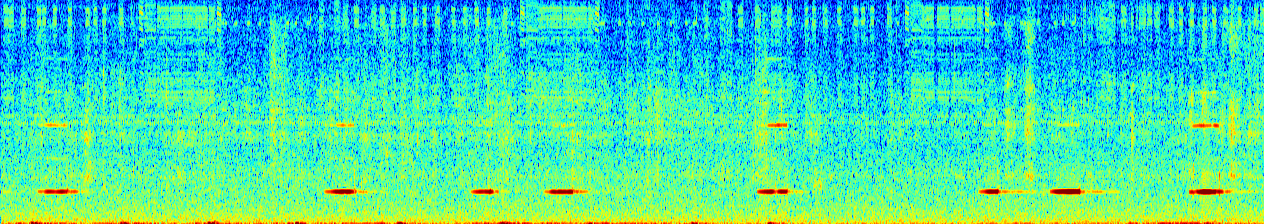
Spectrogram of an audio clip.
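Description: Short, flat, whistle-like beeps at one high pitch, about eight spaced irregularly, over low thumps of wind buffeting and footsteps while walking through dry grass.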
